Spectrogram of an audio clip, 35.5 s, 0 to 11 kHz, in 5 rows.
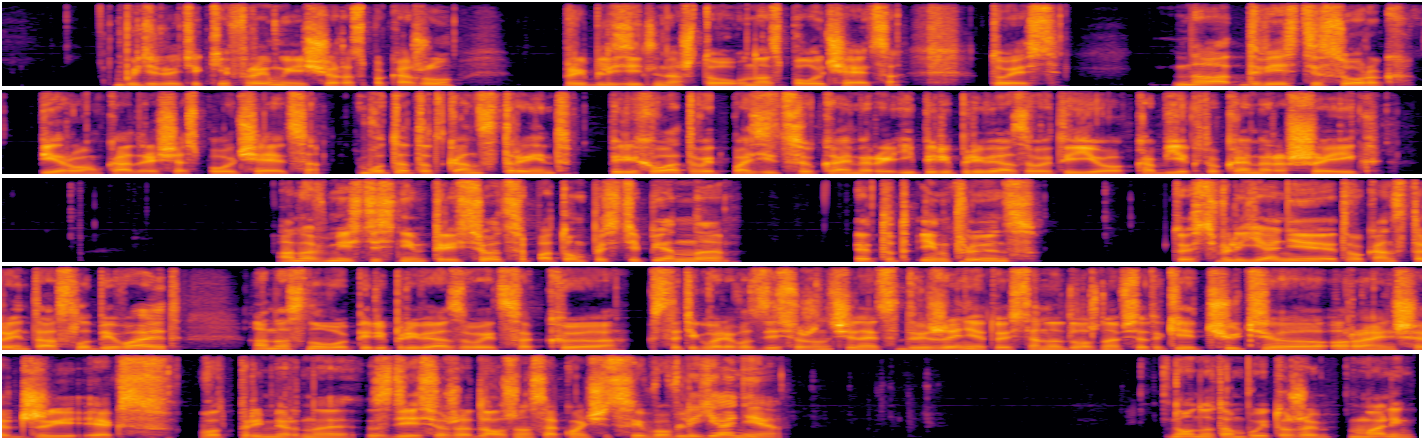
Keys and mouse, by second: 0.0 shift+middle click, 0.3 right click, 1.3 KP_Decimal, 3.9-8.8 drag, 12.4 right click, 13.9 right click, 14.6-17.8 drag, 19.8-25.5 drag, 26.1 right click, 26.7-27.0 right drag, 28.1 g, 29.9-32.3 drag, 32.9 g, 35.2-35.4 drag.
